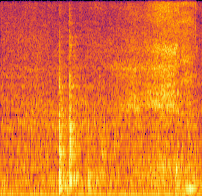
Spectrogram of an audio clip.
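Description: Chicken breast and Brussels sprouts in a honey caramel sauce sizzling softly in a pan on low heat. There are a couple of light utensil knocks a little over half a second in, and the sizzle grows louder near the end.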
